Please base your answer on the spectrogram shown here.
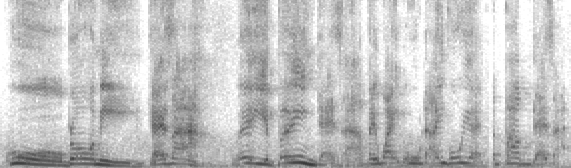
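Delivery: high broad Australian accent calling Dazza; Bogan impression. Shown as a demonstration. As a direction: ham up an Aussie mate at the pub. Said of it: "Yeah, bit like that".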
